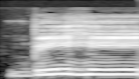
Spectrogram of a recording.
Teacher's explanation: به میں ہاں کے نیچے کھڑی زیر ہے اور مد عارض بھی ہے، دو الف دال میں کھینچیں گے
